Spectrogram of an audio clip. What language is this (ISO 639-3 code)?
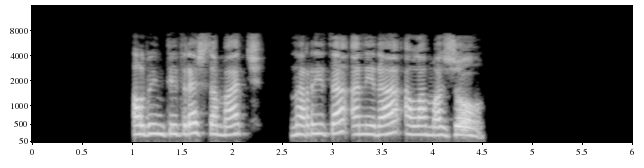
cat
